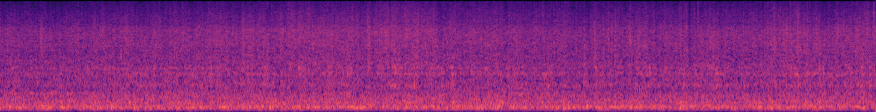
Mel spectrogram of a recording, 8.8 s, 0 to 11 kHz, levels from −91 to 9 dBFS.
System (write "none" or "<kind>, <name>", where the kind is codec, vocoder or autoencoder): vocoder, Vocos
